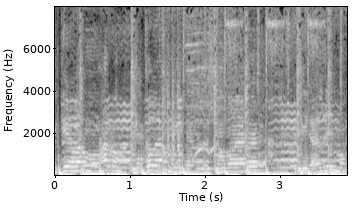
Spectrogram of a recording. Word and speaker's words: Mi Gente: And I just learned the correct pronunciation. It's Mi Gente, the Henry Fong remix, no relation, J Balvin and Willie Williams.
